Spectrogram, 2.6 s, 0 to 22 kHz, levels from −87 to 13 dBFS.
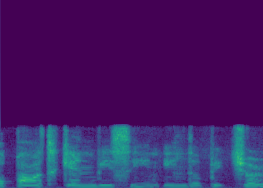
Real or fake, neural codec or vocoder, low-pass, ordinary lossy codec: real; none; 7.2 kHz; none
